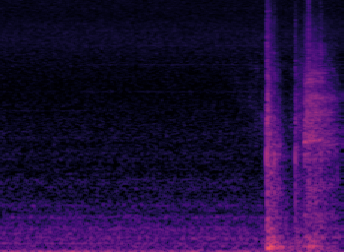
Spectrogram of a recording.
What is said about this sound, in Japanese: ちゃんと扉も閉めてっと。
